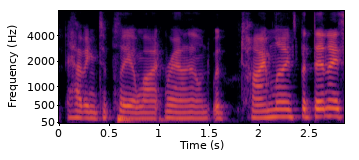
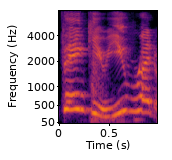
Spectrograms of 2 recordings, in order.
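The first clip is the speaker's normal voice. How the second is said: 1 excited; 11 semitones higher, 6 dB louder than usual. Real, not acted. Delighted the cohost's joke matches hers.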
